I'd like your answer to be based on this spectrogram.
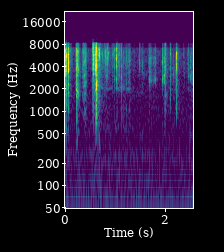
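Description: Scissors snip through paper in a series of short, crisp cuts with brief pauses between them, close and fairly quiet, with no talking over them.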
